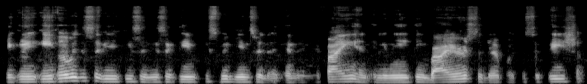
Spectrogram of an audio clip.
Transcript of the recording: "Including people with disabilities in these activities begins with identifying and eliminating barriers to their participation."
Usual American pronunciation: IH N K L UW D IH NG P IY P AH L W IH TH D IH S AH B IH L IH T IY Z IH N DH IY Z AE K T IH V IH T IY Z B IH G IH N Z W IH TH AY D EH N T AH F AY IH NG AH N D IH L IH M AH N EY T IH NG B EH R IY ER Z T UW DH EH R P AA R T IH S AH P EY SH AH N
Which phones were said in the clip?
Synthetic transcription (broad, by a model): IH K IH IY AH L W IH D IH S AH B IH L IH T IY S IH N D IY S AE K T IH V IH T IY S B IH G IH N S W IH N AY D EH N T AH F AY IH NG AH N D IH L IH M AH N EY T IH NG B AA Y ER S T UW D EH R P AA R T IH S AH P EY SH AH N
